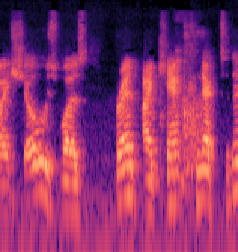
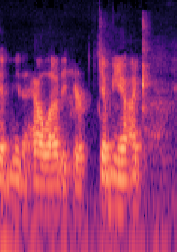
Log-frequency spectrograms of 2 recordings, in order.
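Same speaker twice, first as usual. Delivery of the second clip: imitated whisper. Retelling a visit to look at a place: imitating Sonia whispering. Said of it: "Sonia kinda whispered".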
